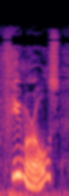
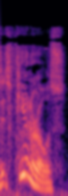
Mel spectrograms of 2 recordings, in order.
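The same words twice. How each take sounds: First: "funerals" mispronounced as FYOO-muh-rulz; "funerals" mimicked with an M, higher-pitched. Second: "funerals" said clearly with an N in the middle; "funerals" with N, not M, said as a correction. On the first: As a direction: put an M in place of the N in "funerals". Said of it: "fum-, we'll call them that". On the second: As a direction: correct it to "funerals", FYOO-nuh-rulz. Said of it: "there's no M in funerals". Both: Shown as a demonstration.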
